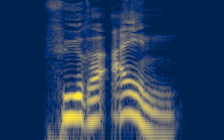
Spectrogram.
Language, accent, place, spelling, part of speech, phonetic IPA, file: German, Germany, Berlin, führe ein, verb, [ˌfyːʁə ˈaɪ̯n], De-führe ein.ogg
- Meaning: inflection of einführen: 1. first-person singular present 2. first/third-person singular subjunctive I 3. singular imperative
